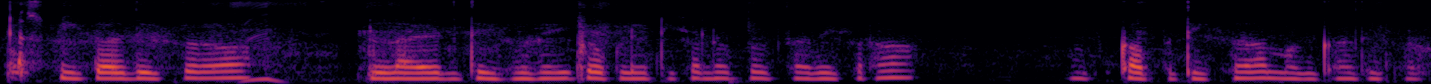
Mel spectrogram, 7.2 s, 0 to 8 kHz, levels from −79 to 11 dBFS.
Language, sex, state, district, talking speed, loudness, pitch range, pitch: Hindi, female, Maharashtra, Nagpur, 140 wpm, -33 LUFS, 205-220 Hz, 210 Hz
